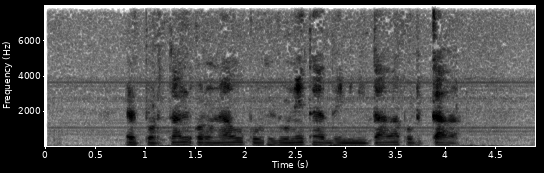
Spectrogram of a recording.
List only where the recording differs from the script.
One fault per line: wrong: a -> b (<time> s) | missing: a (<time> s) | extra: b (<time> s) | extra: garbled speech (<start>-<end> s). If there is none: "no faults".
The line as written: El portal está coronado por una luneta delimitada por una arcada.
missing: está (1.5 s)
missing: una (2.2 s)
missing: una (3.7 s)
